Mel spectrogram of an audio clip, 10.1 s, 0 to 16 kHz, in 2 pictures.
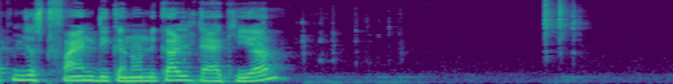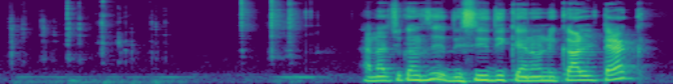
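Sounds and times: keyboard typing: 1.3 - 3.2, 4.0 - 4.5, 5.1 - 7.4.

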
